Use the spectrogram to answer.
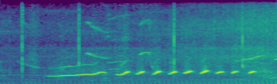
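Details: White-rumped shama showing off, giving a series of about a dozen short, clear rising whistled notes repeated several times a second, over a steady low engine-like hum.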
